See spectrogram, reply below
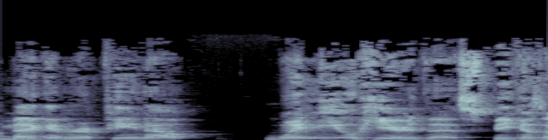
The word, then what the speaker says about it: Rapinoe: I do really want to say, because it's been bugging me, and I'm a huge dick for saying this, but her last name is pronounced Rapinoe. – I looked that up, and I was hoping I could keep pronouncing it wrong. – But Rapinoe.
